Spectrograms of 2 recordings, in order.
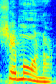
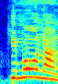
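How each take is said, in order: First: The word begins with an SH sound. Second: The word begins with a K sound. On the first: The speaker calls it right. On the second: The speaker calls it wrong. "கிமோனா නෙවෙයි"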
